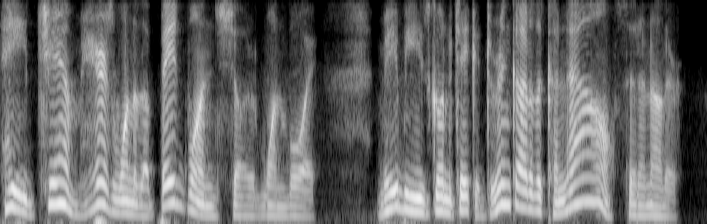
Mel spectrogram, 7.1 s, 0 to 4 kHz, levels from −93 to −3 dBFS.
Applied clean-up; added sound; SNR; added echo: neural mask model Resemble Enhance denoiser.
